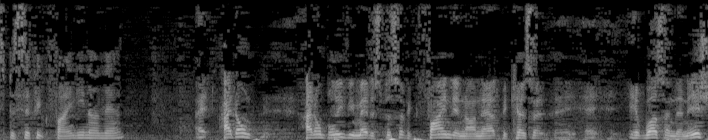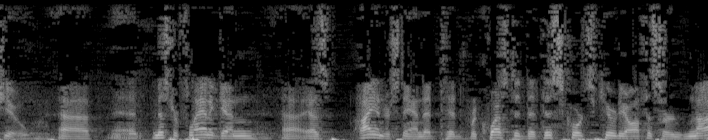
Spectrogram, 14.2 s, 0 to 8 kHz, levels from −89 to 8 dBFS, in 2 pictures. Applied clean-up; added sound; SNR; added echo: none; none; none; none.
